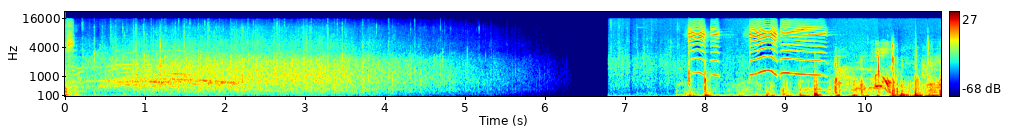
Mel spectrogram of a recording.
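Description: Audience applause dying away to silence. Near the end come a baby's high squeals and cries, two or three rising-and-falling calls, from a recording played in the hall.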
